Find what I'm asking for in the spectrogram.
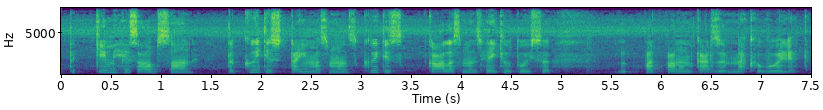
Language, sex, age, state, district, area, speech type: Kashmiri, male, 45-60, Jammu and Kashmir, Srinagar, urban, spontaneous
